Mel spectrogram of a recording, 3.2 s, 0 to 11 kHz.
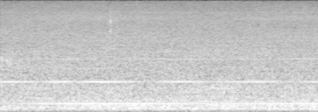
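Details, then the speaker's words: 2007 Carrier Performance 93 120,000 BTU gas furnace (model 58MTB120) running in cool mode with a 4-ton coil: loud constant air rush, droning hum and higher whine, heard throughout the house; blower noise, cause unclear. "very loud and actually got an annoying sound to it this furnace does you can hear it throughout the whole house"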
